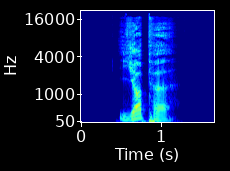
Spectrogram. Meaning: loden jacket
- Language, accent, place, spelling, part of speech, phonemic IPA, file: German, Germany, Berlin, Joppe, noun, /ˈjɔpə/, De-Joppe.ogg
